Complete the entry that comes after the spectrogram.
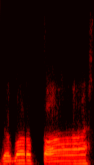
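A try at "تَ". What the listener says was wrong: ত খাড়া জাবার তা নয়, ত খাড়া জাবার ত।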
